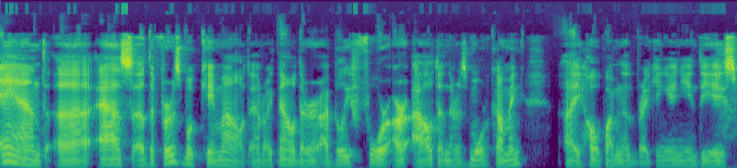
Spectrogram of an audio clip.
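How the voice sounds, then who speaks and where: Recorded dry and close with no echo against a quiet background, a man talks at a fairly quick pace with a fairly low pitch and ordinary pitch variation. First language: not English. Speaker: games company CEO. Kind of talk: interview. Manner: hesitant, many fillers.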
